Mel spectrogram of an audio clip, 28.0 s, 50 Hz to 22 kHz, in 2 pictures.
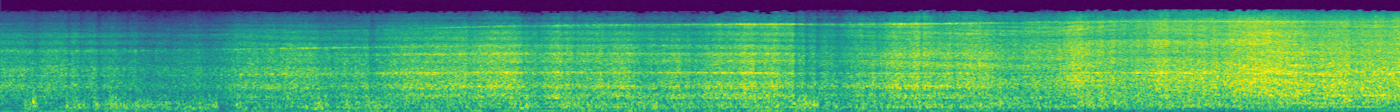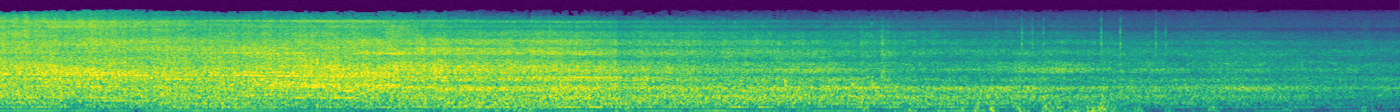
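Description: Northern Ireland Railways Class 3000 diesel multiple unit running past close by, its underfloor diesel engines humming and its wheels running on the rails. It grows louder to a peak about halfway through as the carriages go by, then fades as the train moves away.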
